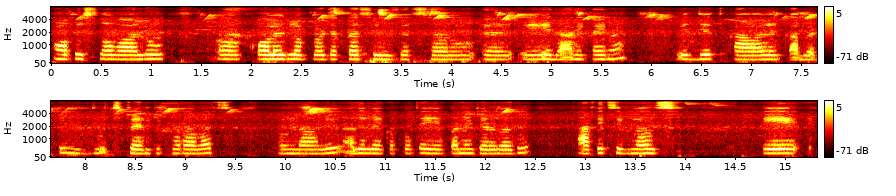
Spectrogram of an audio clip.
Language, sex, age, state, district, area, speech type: Telugu, female, 18-30, Telangana, Mahbubnagar, urban, spontaneous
